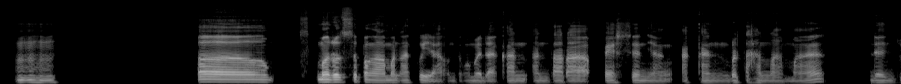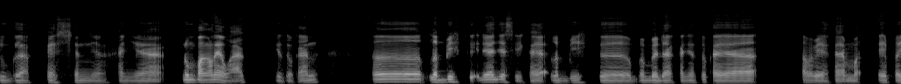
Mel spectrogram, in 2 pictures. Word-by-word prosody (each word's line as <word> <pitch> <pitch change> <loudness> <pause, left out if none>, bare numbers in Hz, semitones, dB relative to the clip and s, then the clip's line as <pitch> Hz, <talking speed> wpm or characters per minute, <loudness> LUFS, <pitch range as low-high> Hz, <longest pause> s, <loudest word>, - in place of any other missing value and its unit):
Mhm 105 0 -2
mhm. 95 -1 -4 1.4
Eee, 115 -1 +9 0.4
se - - -12
menurut 115 0 +8
sepengalaman 100 -3 +1
aku 95 -2 -6
ya - - -1
untuk - - -16
membedakan 85 -1 -2
antara 85 -1 +1
passion 95 -1 -2
yang 85 -1 -6
akan 85 -1 -5
bertahan 85 +1 -4
lama 85 0 -3 0.5
dan 90 -2 -4
juga 90 +1 -5 0.2
passion 90 -1 -6
yang 85 -1 -10 0.2
hanya 85 -1 -2 0.2
numpang 105 -1 +3
lewat 85 -7 +2 0.2
gitu - - -10
kan. 85 +4 -2 0.6
Eee, 120 0 +3
lebih 115 +1 +1
ke - - -7
ini 115 +1 +3
aja 115 - -1
sih, 85 - -11
kayak - - -1
lebih 90 +1 -6 0.2
ke 90 -1 -1
membedakannya 90 -1 -1
tuh - - -11
kayak 85 -1 +2 0.4
apa - - -5
ya 80 - -1
kayak 80 +1 -1
me 85 0 -5
apa - - -49
ya, - - -1
90 Hz, 145 wpm, -32 LUFS, 85-110 Hz, 1.4 s, Eee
